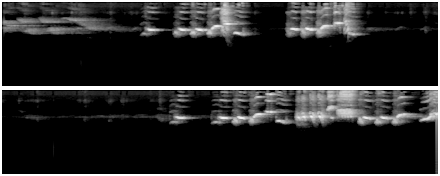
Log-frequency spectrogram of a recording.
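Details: Two caged Double-collared Seedeaters (coleiros), one a 'bico de aço' singer and one a 'trem bala' singer, duel with the same song: high, sharp chirped phrases in bursts separated by short silences, with a quiet warbled opening.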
